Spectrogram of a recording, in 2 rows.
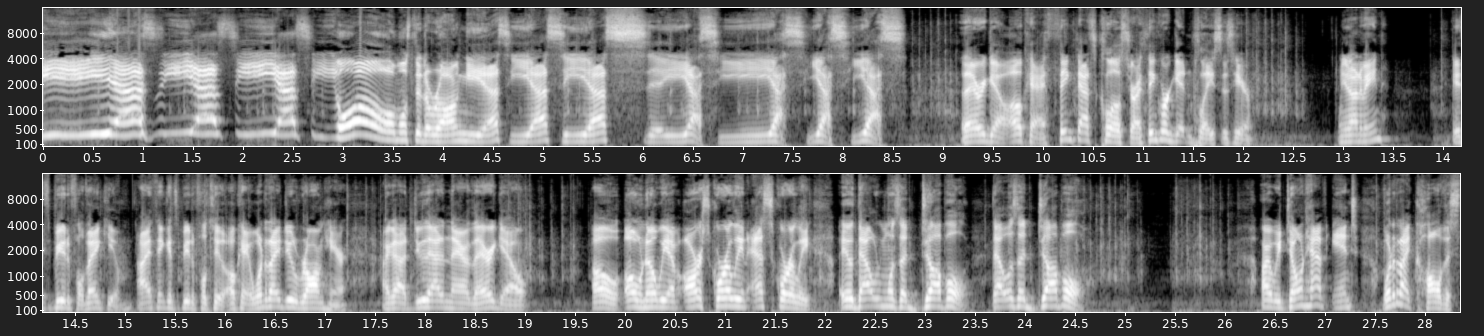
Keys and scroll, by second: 0.4-12.8 typing, 9.6 ctrl+u, 10.0 ctrl+u, 14.2 alt+{, 14.5 ctrl+c, 14.7-28.3 typing, 16.2 ctrl+d, 18.1 Return, 18.2 ctrl+u, 18.4 ctrl+u, 25.6 ctrl+c.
